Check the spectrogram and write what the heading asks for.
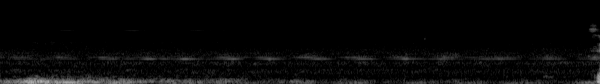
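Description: A low rumble, loudest in the first second or so and then fading away, with a faint high tone coming and going behind it.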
